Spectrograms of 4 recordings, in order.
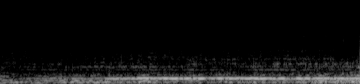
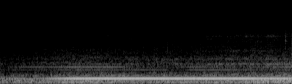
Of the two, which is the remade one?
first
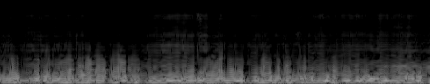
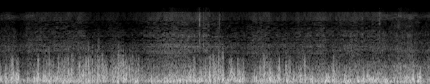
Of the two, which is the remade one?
first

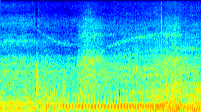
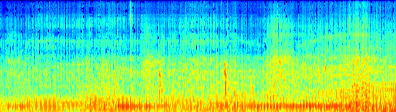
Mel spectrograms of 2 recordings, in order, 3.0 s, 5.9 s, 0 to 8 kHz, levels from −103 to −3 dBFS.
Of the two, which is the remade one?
second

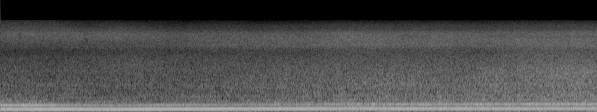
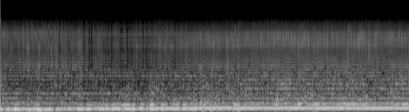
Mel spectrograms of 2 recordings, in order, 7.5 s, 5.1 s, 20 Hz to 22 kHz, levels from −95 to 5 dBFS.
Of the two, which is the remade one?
second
